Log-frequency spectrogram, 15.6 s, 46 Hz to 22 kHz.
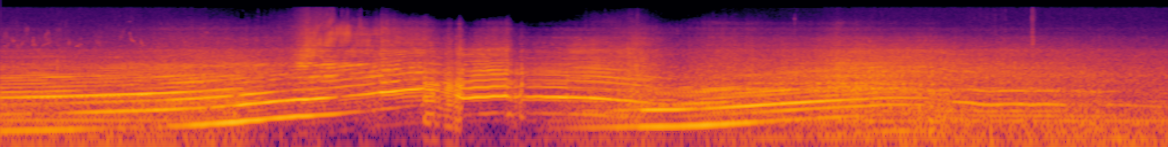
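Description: Ferrari 360 Challenge Stradale's 3.6-litre V8 accelerating hard through the gears: the exhaust note climbs in pitch, drops at each upshift and climbs again, with a brief burst of crackle about six seconds in. It fades toward the end as the car pulls away.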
